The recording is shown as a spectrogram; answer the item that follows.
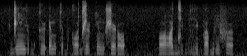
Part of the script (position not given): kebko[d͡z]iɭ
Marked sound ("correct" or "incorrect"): correct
